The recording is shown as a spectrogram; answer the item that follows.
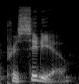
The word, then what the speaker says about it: Presidio: takes place in a presidio which is the Spanish military settlement and Presidio rhymes with coccidio so that's a good way to remember it and recalling this drawing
